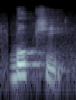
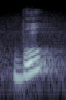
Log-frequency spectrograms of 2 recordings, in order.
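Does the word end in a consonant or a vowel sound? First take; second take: vowel; consonant. First: An extra vowel is added after the final consonant. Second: The word ends cleanly on the final consonant. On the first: The speaker calls it wrong. "nós falamos bookie" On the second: The speaker calls it right. "ao invés de falar book"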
